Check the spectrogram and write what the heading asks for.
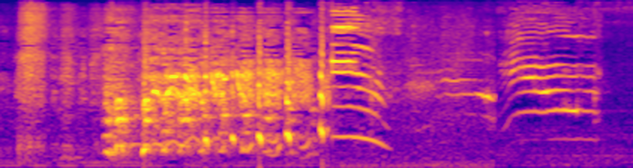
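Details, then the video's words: Cats meowing amid people's laughter: a rough, wavering cry, then two clear, falling meows, with a person laughing and talking in the background. "cats meowing"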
